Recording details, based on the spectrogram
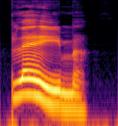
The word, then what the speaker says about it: Blame: And it's called Blame. – Blame. – !! But actually, that should be pronounced Blam, as it's a reference to sort of cartoony, you know, blam, kapow, smash, boom type comic sound effects.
